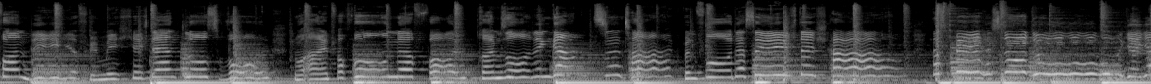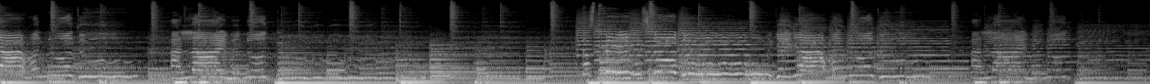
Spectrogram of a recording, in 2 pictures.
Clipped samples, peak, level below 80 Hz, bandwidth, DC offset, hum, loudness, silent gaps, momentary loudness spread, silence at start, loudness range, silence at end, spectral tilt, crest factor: under 0.1%; -2 dBFS; -22 dBFS; 19.5 kHz; under 0.1%; none; -20 LUFS; none; 10 LU; 0 s; 3 LU; 0 s; -6 dB/octave; 16 dB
